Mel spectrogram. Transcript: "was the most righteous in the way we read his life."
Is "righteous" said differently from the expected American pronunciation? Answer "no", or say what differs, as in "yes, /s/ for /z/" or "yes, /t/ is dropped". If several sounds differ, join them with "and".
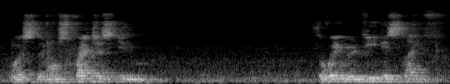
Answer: yes, /ʃ/ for /tʃ/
